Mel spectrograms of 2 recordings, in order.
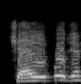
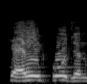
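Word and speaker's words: chalcogen: H silent है क्या, चैल्कोजन नहीं बोलते हैं इसको, कैल्कोजन बोलते हैं।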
